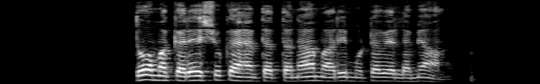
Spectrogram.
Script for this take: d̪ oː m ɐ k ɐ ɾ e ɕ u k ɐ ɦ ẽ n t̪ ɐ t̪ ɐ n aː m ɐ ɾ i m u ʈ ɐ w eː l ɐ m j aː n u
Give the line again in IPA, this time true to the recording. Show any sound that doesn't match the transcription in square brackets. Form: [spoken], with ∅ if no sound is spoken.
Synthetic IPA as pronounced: d̪ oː m ɐ k ɐ ɾ e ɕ u k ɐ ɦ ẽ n t̪ ɐ t̪ ɐ n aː m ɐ ɾ i m u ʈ ɐ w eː l ɐ m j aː n u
